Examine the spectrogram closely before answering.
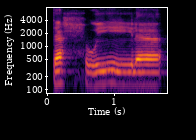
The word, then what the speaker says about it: تحويلا: തഹ്വീല, ഹാഇന്റെ ഉച്ചാരണം പ്രത്യേകം ശ്രദ്ധിക്കുക. വഖഫ് ചെയ്യുമ്പോൾ അലിഫിന് 2 ഖദറിൽ കൂടുതൽ ദീർഘം വരരുത് എന്നത് പ്രത്യേകം ശ്രദ്ധിക്കേണ്ടതാണ്. 2 ഹറക്കത്തിന്റെ അളവിൽ മാത്രമാണ് ദീർഘിപ്പിക്കേണ്ടത് എന്നർത്ഥം. മദ്ദഇവാദ് തബീഇയാണ്. തഹ്വീല അത്ര മതി. തഹ്വീല എന്ന് കൂടുതൽ നീട്ടിപ്പോവരുത്.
